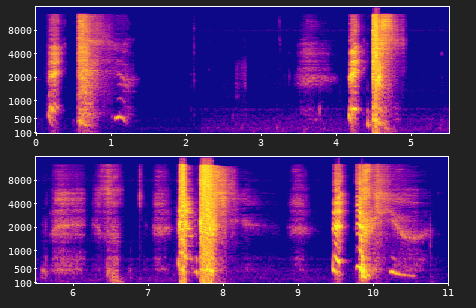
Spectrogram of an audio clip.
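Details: A sneezing fit: a run of sharp, explosive sneezes in close succession, with a few short cough-like bursts and small gasps between them.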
